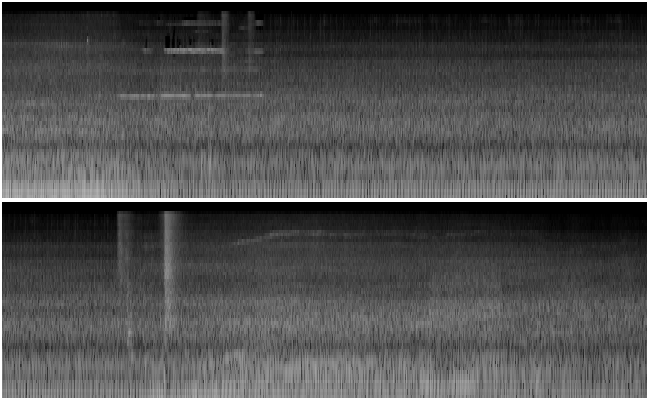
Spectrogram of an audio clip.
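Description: Fire department tower ladder truck's diesel engine running as it rolls past, with a short air-brake hiss about sixteen seconds in. The engine note rises again afterwards as the truck pulls away.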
